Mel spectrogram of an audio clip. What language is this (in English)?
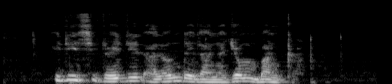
English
